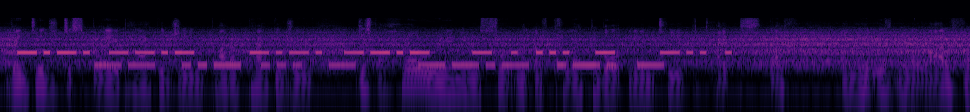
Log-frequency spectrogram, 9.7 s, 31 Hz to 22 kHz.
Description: Morse code, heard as two keyed tones, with radio static and speech in English. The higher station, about 18 wpm, 1020 Hz: CQ CQ TEST DE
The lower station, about 15 wpm, 490 Hz: MUST QRT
